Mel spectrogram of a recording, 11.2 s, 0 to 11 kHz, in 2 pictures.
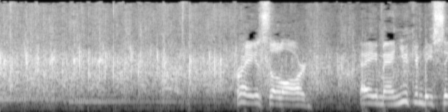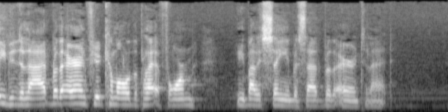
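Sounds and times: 
church congregation clapping hands in praise during a worship service: 0.0 - 6.1
speech: 3.0 - 10.6.

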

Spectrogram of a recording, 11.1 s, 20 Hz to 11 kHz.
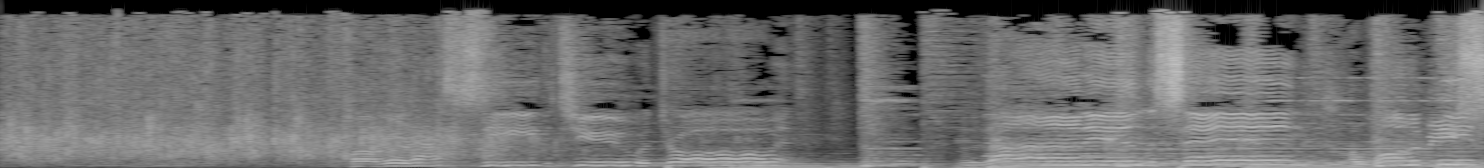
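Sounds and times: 
church congregation clapping hands in praise during a worship service: 0.0 - 4.6
speech: 2.6 - 6.3, 7.4 - 11.1.

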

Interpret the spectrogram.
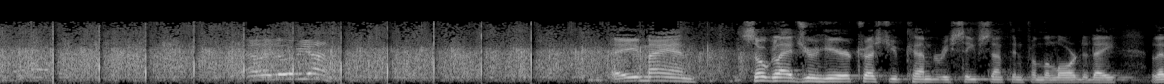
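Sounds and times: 
church congregation clapping in praise: 0.0 - 8.6
speech: 2.5 - 3.4, 6.1 - 11.6.

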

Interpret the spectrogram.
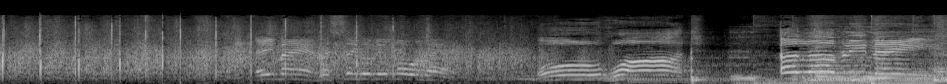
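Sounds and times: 
church congregation clapping hands in praise during a worship service: 0.0 - 6.0
loud dense crowd noise: 0.0 - 7.3
speech: 2.6 - 9.3.

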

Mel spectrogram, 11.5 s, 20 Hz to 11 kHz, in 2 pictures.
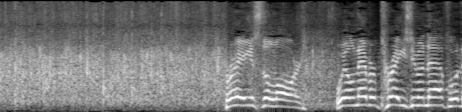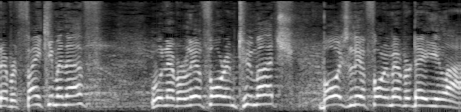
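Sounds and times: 
audience applause at a worship service: 0.0 - 4.3
speech: 2.8 - 11.5.

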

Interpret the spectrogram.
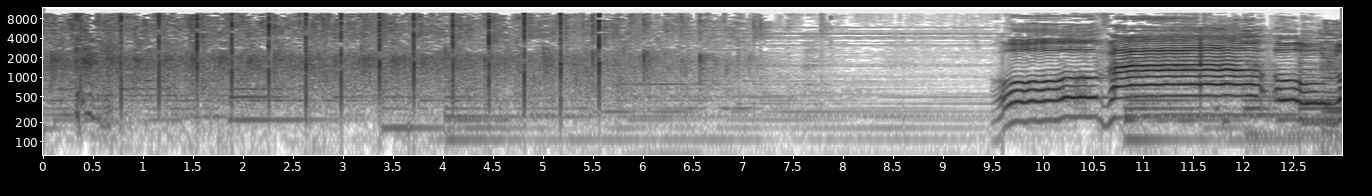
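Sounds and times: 
audience clapping in praise: 0.0 - 8.1
organ or keyboard tones: 0.0 - 12.9.

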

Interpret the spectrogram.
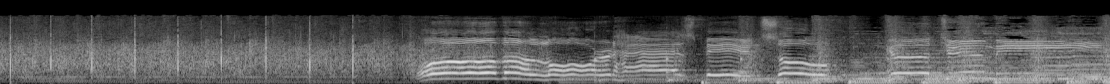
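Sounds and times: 
church audience clapping at an evening service: 0.0 - 5.4
speech: 4.2 - 10.2.

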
